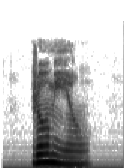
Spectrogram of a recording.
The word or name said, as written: romeo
